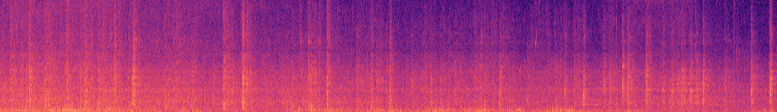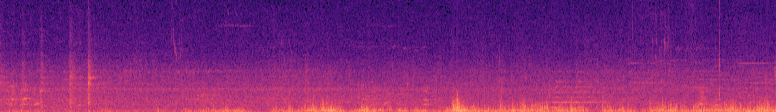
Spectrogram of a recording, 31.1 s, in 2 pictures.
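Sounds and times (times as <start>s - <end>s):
train wheels clicking over rail joints: 0.0s - 18.4s
train running rumble: 0.0s - 31.0s.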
